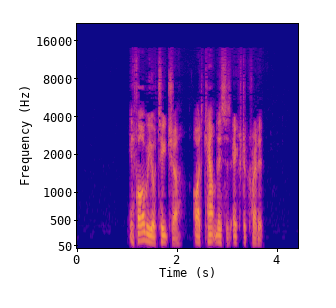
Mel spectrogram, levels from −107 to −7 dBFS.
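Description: Right through the speech there's plainly audible Vorbis compression, most likely at a low bitrate around 31 kbps: nothing above 14.2 kHz, and a hissy, grainy treble.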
